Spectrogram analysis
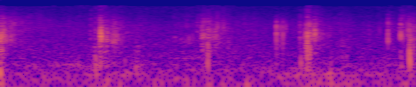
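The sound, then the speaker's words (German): Footsteps on a steep uphill footpath climbing to Trifels Castle on a rocky peak above the Palatinate Forest, several soft, quiet crunching steps spaced irregularly over a faint background. “Man muss zu Fuß hinaufsteigen. Es geht steil bergauf.”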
